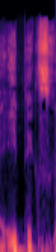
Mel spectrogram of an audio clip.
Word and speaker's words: Epyx: Epics war Summer Games, Ich würde sagen Epics, also wie können wir es denn in Englisch aussprechen? Epics, also E P Y X.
